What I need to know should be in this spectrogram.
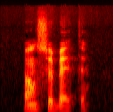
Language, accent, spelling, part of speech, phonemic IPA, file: French, France, pense-bête, noun, /pɑ̃s.bɛt/, LL-Q150 (fra)-pense-bête.wav
- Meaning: 1. reminder 2. post-it note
